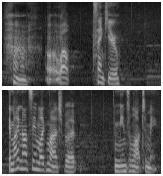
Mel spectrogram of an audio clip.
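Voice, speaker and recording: A woman's voice: on the low side, expressive, measured pace, darkish tone. A woman voicing a cool, guarded mouse lady in a noir video game, restrained and dry in her delivery. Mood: quietly sad. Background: music.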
